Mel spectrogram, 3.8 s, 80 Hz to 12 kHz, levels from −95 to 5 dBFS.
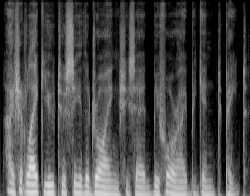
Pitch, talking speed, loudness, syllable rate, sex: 125 Hz, 240 wpm, -18 LUFS, 5.3 syllables/s, male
